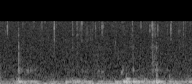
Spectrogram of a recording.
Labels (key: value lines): label: anthrophony, boat engine
recorder: SoundTrap 300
